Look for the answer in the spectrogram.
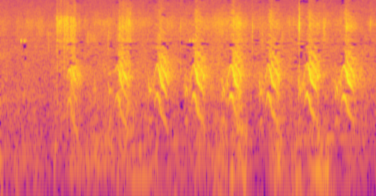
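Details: Resplendent quetzal, a bird revered by the Maya, singing a regular series of down-slurred whistled notes, about one every half second, over a steady background hiss.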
